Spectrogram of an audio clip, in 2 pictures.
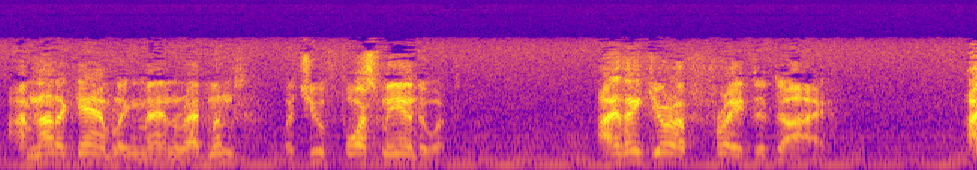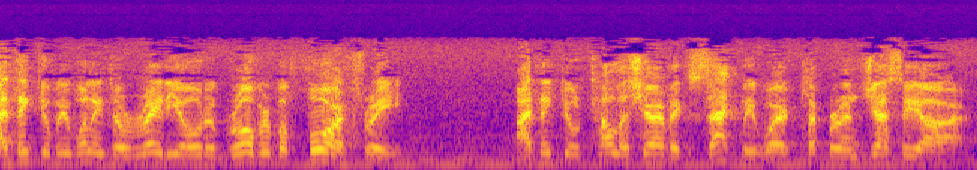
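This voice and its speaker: An actor playing a steely heroic cowboy pilot in an old-time radio drama, measured, taunting and authoritative. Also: male voice, on the high side, lively intonation, lightly acted. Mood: grim, pressing. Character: steely heroic cowboy pilot, coolly pressuring a captive killer. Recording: noisy old radio recording, engine drone.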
